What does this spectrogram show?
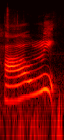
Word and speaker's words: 考虑: 考虑 Oke, cara bacanya kaulu. 考虑 Ya, kaunya 3 ya, lu-nya 4. Tapi pas baca lu, mulutnya begitu. Lu. Ya, teman-teman bisa lihat layar ya.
